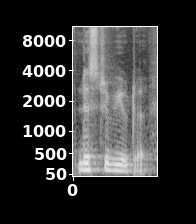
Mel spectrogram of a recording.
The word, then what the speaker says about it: distributor: So you guys used to say that word as distributor. It's distributor. I is silent in that word, so you need to say this word as distributor. Distru. It's not tree.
